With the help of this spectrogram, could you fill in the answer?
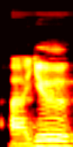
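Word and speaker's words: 夕: Cái số 3 ít khi đứng một mình nó đọc là yu nhưng mà nó thường đi với lại từ phương chẳng hạn để tạo ra dạng yugata nhá.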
